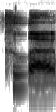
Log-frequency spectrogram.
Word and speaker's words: Kulla: But it's Kulla with an umlaut. We don't actually have an umlaut, but it rhymes with hula.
